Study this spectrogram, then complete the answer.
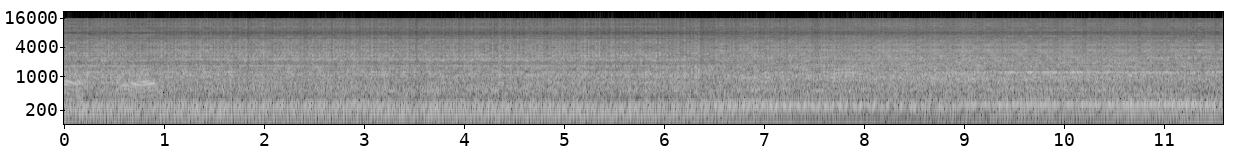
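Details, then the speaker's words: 1976 Mercedes-Benz W123 230 four-cylinder with carburetor, first look over at idle: chuffing exhaust leak, buzzing bracket rattle and faint belt squeal over the engine; noisy belts, exhaust leak and vibrating bracket. "okay that needs a little bit of work all the belts are noisy exhaust is leaking and one of the brackets is vibrating like a [ __ ]"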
